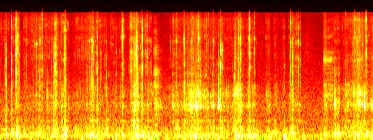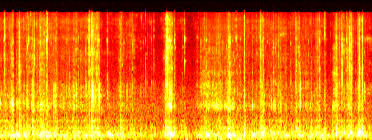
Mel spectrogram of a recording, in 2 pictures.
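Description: Fingertips with short nails rummage and scratch through a pile of thin cardboard jigsaw puzzle pieces in an open cardboard box. The result is a steady, dense stream of quiet, dry clicks and scratchy rustles, with brief louder rattles now and then, each tick dying away almost at once.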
